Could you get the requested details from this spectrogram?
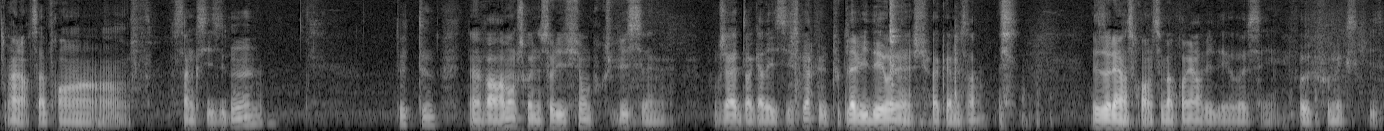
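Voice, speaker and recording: A man's voice: low-pitched, a little fast, slight background noise. A man casually walking through a phone tutorial, informal and hesitant, with many fillers and self-corrections. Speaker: tech tutorial host. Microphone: filmed on a phone.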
